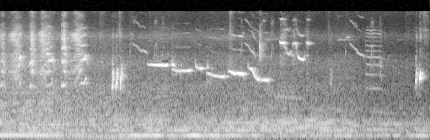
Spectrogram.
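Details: Sunda Blue Robin song used as a training recording for caged birds: a run of short, clear whistled notes stepping downward, with a few sharp higher chips and a constant low hum behind.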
